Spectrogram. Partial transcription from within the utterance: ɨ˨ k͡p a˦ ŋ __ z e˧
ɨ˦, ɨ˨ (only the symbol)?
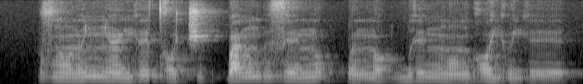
ɨ˦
